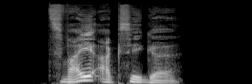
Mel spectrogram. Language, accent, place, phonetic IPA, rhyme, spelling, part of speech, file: German, Germany, Berlin, [ˈt͡svaɪ̯ˌʔaksɪɡə], -aɪ̯ʔaksɪɡə, zweiachsige, adjective, De-zweiachsige.ogg
- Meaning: inflection of zweiachsig: 1. strong/mixed nominative/accusative feminine singular 2. strong nominative/accusative plural 3. weak nominative all-gender singular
